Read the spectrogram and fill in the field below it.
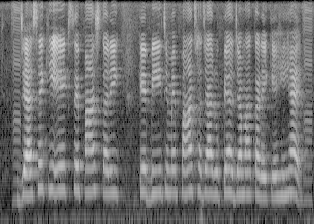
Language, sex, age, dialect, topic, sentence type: Magahi, female, 25-30, Western, banking, question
